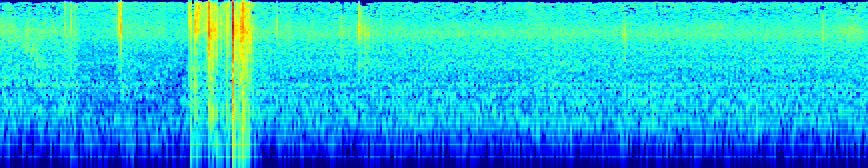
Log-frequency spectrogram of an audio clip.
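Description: Handling noise: a single sharp click about a second in, then a quick cluster of sharp clicks and knocks around two seconds in, over a steady faint hum.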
